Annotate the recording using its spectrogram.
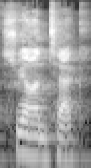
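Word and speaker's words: Świątek: Well, B2 and I just wanted to come on, congratulate Iga Swiatek. I think that's how you say her name. There's like an N sound in there, even though there's no N in the spelling.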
